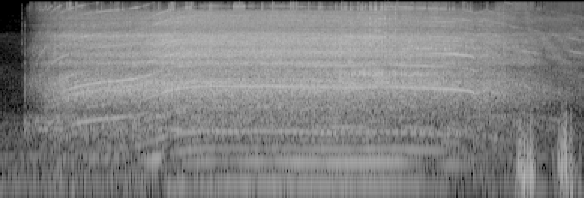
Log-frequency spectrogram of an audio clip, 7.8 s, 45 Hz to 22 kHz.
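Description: A loud Doliz BA670 impact drill with a large bit whines steadily under heavy load for several seconds, its pitch holding and wavering slightly before winding down to a few clunks.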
